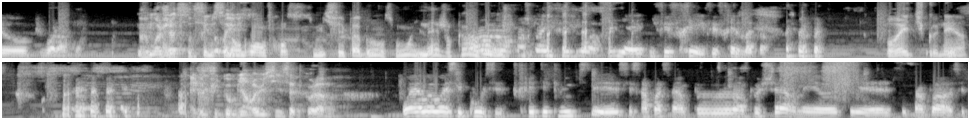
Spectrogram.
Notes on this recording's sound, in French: Pour ce nouvel épisode Zoom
